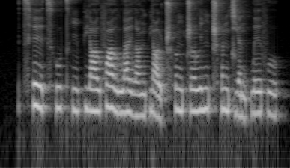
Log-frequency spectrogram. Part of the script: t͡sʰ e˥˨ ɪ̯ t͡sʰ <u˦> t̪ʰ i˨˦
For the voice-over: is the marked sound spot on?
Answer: yes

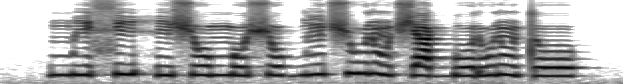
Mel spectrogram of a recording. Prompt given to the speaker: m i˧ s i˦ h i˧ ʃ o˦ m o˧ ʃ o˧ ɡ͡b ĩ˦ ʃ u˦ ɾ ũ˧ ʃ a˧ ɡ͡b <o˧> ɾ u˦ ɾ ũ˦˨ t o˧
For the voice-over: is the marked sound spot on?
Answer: yes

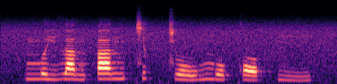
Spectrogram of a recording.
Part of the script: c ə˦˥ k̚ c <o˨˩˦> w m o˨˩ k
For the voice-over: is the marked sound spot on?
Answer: yes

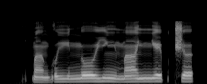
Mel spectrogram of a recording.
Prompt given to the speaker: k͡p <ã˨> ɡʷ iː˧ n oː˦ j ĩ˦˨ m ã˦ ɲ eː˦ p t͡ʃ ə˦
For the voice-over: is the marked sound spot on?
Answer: yes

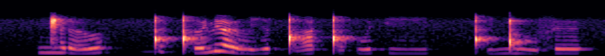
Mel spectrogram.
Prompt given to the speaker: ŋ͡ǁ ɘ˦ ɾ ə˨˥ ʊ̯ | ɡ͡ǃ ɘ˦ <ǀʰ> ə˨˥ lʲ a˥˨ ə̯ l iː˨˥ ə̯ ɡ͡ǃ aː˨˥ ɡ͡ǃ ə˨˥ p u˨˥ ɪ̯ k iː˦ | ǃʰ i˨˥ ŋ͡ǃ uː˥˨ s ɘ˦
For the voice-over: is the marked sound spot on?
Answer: no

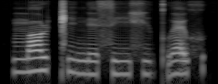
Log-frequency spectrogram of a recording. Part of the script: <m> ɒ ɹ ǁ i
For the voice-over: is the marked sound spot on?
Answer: yes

